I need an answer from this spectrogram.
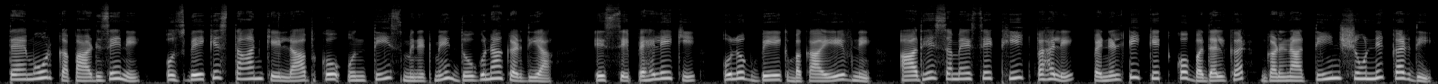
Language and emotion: Hindi, neutral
